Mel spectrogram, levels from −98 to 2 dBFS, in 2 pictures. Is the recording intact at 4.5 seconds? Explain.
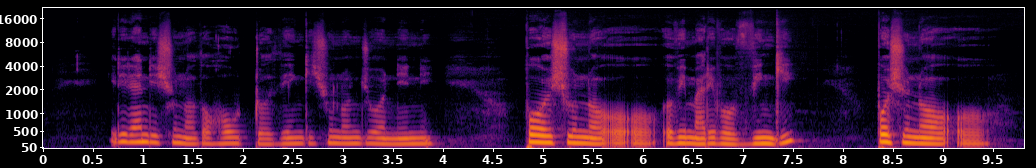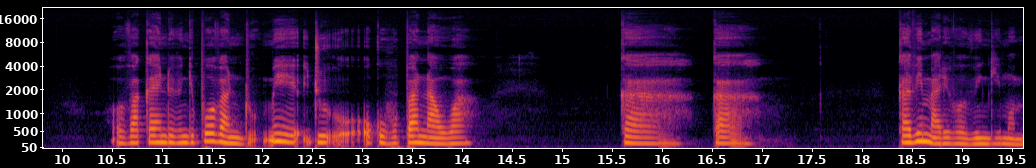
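Yes, the speech at 4.5 seconds plays through cleanly, with no dropout, click, distortion or other fault at that moment.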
